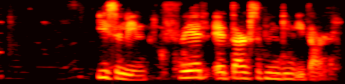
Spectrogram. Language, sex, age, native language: Icelandic, male, 14, Icelandic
